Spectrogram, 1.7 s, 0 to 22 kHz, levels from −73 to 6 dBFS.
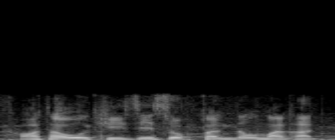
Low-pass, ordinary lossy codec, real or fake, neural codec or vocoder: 7.2 kHz; none; fake; codec, 16 kHz, 2 kbps, X-Codec, HuBERT features, trained on general audio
